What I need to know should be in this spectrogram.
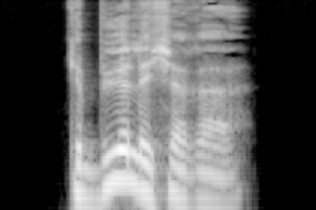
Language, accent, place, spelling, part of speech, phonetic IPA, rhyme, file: German, Germany, Berlin, gebührlichere, adjective, [ɡəˈbyːɐ̯lɪçəʁə], -yːɐ̯lɪçəʁə, De-gebührlichere.ogg
- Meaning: inflection of gebührlich: 1. strong/mixed nominative/accusative feminine singular comparative degree 2. strong nominative/accusative plural comparative degree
